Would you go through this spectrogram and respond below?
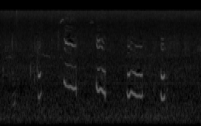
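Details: Six-week-old Schipperke puppies give brief, high, thin whimpers, several squeaky cries in quick succession.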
